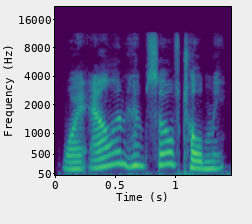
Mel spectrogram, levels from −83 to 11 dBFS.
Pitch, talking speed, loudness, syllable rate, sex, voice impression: 210 Hz, 205 wpm, -18 LUFS, 5.2 syllables/s, male, masculine, middle-aged, slightly relaxed, powerful, bright, soft, slightly muffled, slightly raspy, slightly mature, friendly, reassuring, wild, lively, slightly kind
